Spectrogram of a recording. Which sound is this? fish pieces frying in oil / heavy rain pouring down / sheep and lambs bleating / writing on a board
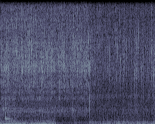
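fish pieces frying in oil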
